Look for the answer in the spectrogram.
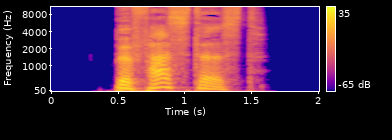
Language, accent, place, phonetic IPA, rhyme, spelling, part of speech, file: German, Germany, Berlin, [bəˈfastəst], -astəst, befasstest, verb, De-befasstest.ogg
- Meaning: inflection of befassen: 1. second-person singular preterite 2. second-person singular subjunctive II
